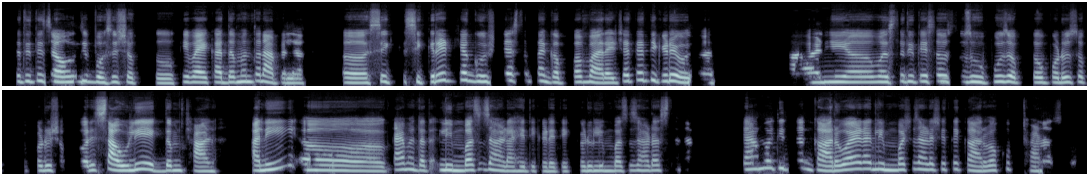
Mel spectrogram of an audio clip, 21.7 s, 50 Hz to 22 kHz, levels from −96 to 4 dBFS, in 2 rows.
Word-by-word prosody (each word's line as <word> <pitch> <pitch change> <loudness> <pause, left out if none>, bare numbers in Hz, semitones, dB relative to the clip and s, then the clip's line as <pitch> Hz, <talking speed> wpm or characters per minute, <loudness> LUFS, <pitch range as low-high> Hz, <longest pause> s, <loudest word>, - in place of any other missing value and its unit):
तर - - -2
तिथे 285 +1 -1
जाऊन 250 0 +5
ती 290 - +1
बसू 240 +1 +1
शकतो 205 -3 -5
किंवा 245 -1 +3
एखादं 235 +1 +2
म्हणतो 270 +3 +1
ना 260 - +5
आपल्याला 210 -1 -1 0.4
अ, 215 -1 +3
सि 255 +5 -1 0.2
सिक्रेट 265 +7 +2
ज्या 340 - +5
गोष्टी 275 +4 0
असतात 310 -1 -10
ना, - - +2
गप्पा 230 +4 -3
मारायच्या, 220 +3 +2
त्या 345 - +2
तिकडे 295 -1 +3
होतात. 220 -4 0 1.0
आणि 255 +2 +3
अ, 245 - +2 0.2
मस्त 255 +2 0
तिथे 275 0 -2
असं 285 +1 -1
मस्त 260 -1 -5
झोपू 255 +1 +1
शकतो, 230 -2 0
पडू 230 +1 0
शकतो 225 -2 -11
पडू 225 +1 -1
शकतो 220 - -9
आणि 240 +2 0
सावली 245 -1 +6
एकदम 230 +1 0
छान. 200 -1 +2 0.4
आणि 250 +6 +5 0.3
अ, 250 - +4 0.8
काय 265 +1 +3
म्हणतात 255 -5 -2
लिंबाचं 245 +2 +2
झाड 240 -5 -1
आहे 205 0 -2
तिकडे. 200 -1 -6
ते 195 - -7
कडूलिंबाचं 215 +1 -3
झाड 230 0 -4
असतं 235 +3 -8
ना, - - -12 0.5
त्यामुळे 295 +4 -1
तिथं 325 -1 -5
गारवा 230 +3 +3
आहे 300 +1 +5
ना, 300 - +2
लिंबाच्या 265 +1 0
झाडाच्या 270 -1 -3
तिथे 290 - -6
गारवा 220 +1 -1
खूप 290 - -16
छान 210 -1 -7
असतो. 290 - -33
245 Hz, 175 wpm, -22 LUFS, 220-270 Hz, 1.0 s, सावली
